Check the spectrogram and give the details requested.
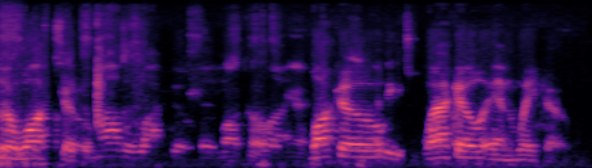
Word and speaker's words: Waco: Waco and Waco. Three different ways to pronounce it. I think that's a W like Taco.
